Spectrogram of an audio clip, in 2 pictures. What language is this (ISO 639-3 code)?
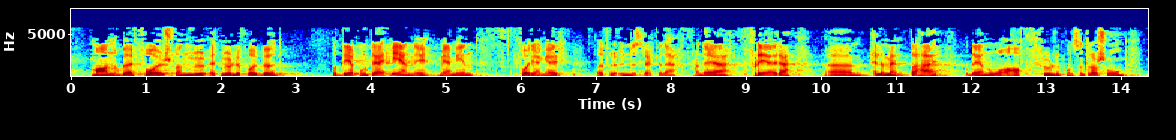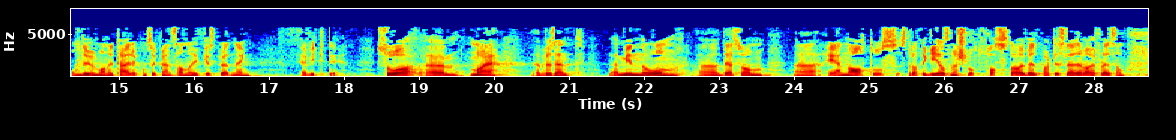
nob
